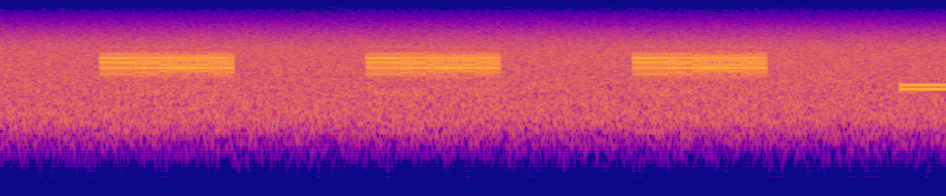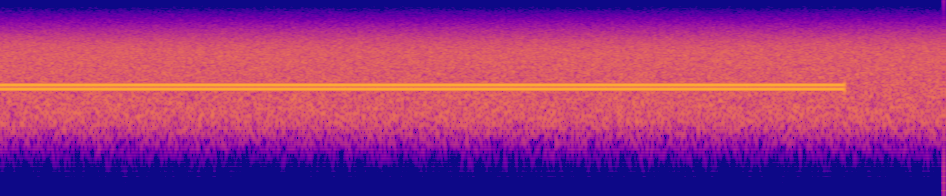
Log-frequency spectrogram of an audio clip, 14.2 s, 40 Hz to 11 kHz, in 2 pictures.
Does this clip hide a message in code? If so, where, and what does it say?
Yes: Emergency Alert System (SAME) tones (header bursts, then the 853 and 960 Hz attention tone) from 0.8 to 13.5 s, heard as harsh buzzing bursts, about 520.83 baud, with radio hiss.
